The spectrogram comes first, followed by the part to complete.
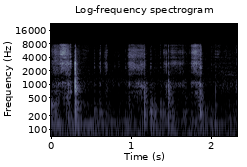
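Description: Faint rustling and rubbing of folded paper as the pouch is handled, with a few light clicks.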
